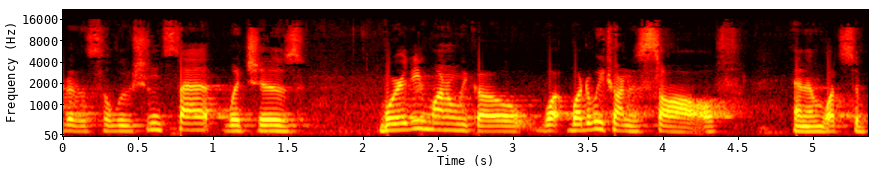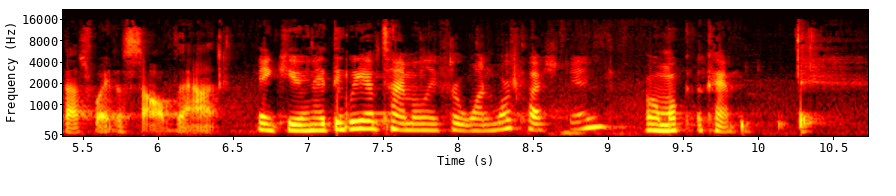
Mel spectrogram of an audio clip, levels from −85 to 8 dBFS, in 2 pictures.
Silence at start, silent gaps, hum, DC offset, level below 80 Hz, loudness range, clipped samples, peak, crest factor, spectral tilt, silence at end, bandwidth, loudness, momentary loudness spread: 0 s; none; none; under 0.1%; -62 dBFS; 2 LU; under 0.1%; -2 dBFS; 16 dB; -5 dB/octave; 0.3 s; 16 kHz; -18 LUFS; 8 LU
